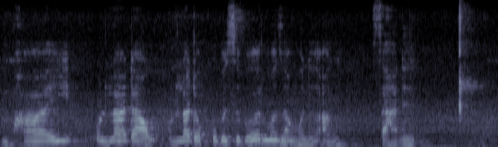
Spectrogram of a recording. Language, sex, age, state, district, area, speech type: Bodo, female, 30-45, Assam, Chirang, urban, spontaneous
